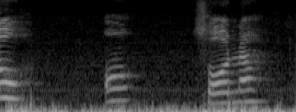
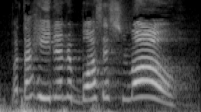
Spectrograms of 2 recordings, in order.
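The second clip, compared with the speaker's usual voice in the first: loud complaint; 5 semitones higher, 11 dB louder than usual. Real, not acted. Complaining teammate's mic too quiet.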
